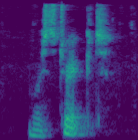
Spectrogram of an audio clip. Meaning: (verb) 1. To restrain within boundaries; to limit; to confine 2. To consider (a function) as defined on a subset of its original domain; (adjective) Restricted
- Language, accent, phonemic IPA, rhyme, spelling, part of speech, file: English, Southern England, /ɹɪˈstɹɪkt/, -ɪkt, restrict, verb / adjective, LL-Q1860 (eng)-restrict.wav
